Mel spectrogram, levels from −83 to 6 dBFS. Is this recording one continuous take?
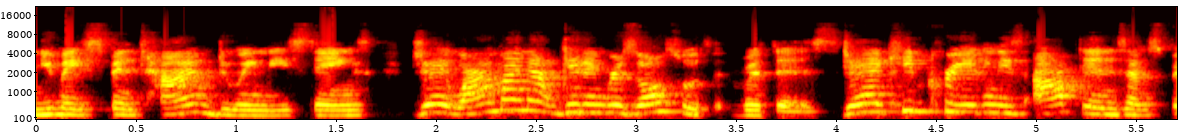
no; 1 cut; at 3.9 s

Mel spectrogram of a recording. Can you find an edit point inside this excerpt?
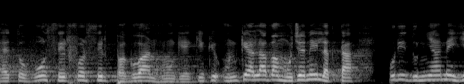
no; 0 cuts

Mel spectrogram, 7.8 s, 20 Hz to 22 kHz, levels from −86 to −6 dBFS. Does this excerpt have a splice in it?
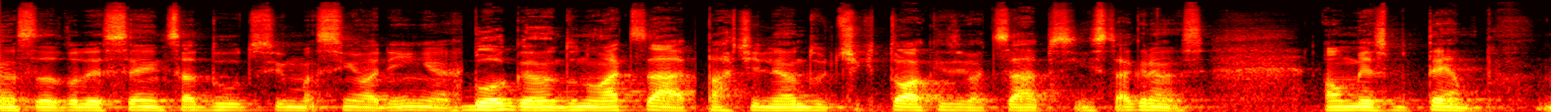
yes; 2 cuts; at 2.3 s, 3.5 s

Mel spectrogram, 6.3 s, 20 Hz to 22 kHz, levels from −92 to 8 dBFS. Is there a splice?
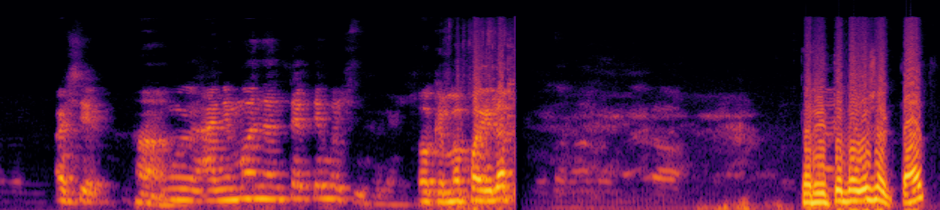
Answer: yes; 1 cut; at 3.4 s

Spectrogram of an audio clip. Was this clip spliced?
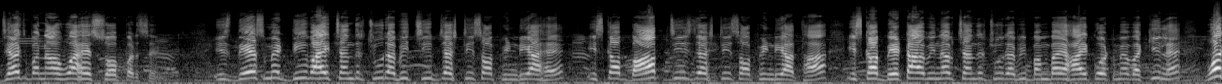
no; 0 cuts

